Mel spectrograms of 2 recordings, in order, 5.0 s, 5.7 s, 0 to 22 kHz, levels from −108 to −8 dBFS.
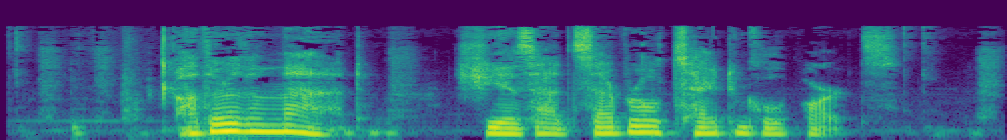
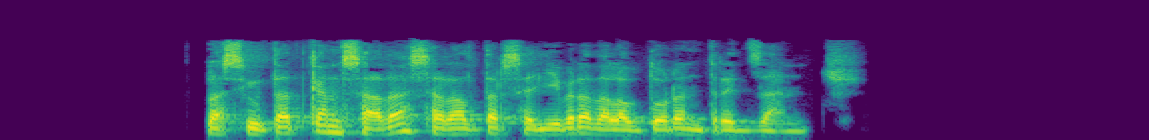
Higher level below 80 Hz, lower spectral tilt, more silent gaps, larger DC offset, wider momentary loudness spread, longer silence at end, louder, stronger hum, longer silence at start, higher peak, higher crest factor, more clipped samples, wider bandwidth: first, -54 dBFS vs -60 dBFS; about the same, -5 dB/octave vs -4 dB/octave; second, none vs 4.06-4.10 s; neither; first, 17 LU vs 12 LU; second, 0.1 s vs 1.5 s; second, -19 LUFS vs -15 LUFS; neither; second, 0.35 s vs 1.05 s; about the same, 0 dBFS vs -2 dBFS; about the same, 20 dB vs 16 dB; neither; first, 11.5 kHz vs 8 kHz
